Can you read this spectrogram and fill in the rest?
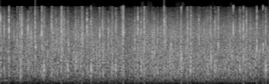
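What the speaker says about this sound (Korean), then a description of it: "여러분 큰 박수 부탁드립니다" A crowd at a book publication celebration for a city mayor claps loudly and steadily, a dense wash of many hands with sharp individual claps standing out, no voices over it.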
